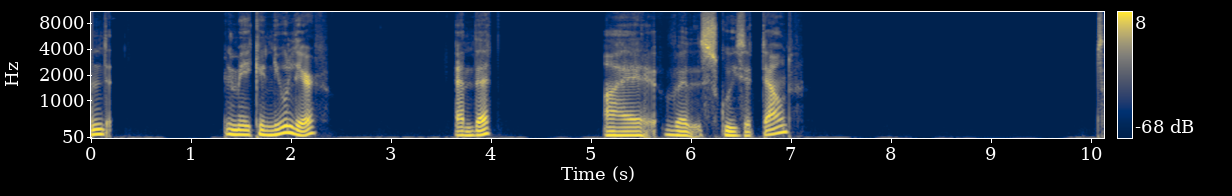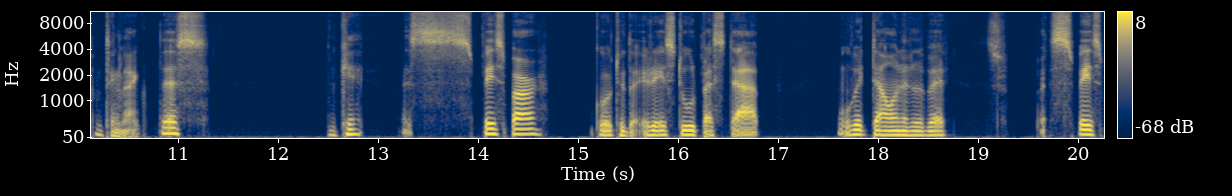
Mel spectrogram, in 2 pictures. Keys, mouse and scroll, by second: 5.1 alt+click, 11.1 alt+click, 11.7 alt+right click, 12.0 alt+click, 14.1 space.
